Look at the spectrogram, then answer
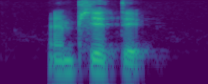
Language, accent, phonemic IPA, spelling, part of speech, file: French, France, /ɛ̃.pje.te/, impiété, noun, LL-Q150 (fra)-impiété.wav
- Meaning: impiety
